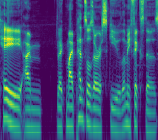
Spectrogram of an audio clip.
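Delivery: normal talking voice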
